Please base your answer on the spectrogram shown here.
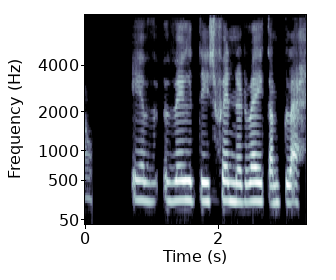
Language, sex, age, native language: Icelandic, female, 9, Icelandic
